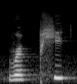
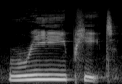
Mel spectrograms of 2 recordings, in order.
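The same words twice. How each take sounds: First: The stress falls on the second syllable. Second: Both syllables get equal stress. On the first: It is the verb, asking for something again. "it's the final part of the word that's emphasized" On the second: It is the noun, playing a song over and over. "Both of those words are going to get equal emphasis"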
